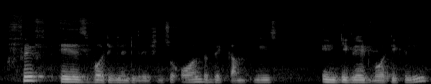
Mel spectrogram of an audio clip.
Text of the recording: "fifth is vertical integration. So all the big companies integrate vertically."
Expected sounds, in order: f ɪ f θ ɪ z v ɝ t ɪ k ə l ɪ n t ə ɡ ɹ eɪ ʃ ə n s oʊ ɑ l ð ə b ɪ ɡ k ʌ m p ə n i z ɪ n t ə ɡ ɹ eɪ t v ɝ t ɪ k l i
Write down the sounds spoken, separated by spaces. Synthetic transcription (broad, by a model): f ɪ f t ɪ z v ɝ t ɪ k ə l ɪ n t ə ɡ ɹ eɪ ʃ ə n s oʊ ɑ l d ə b ɪ ɡ k ʌ m p ə n i z ɪ n t ə ɡ ɹ eɪ t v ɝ t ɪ k l i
